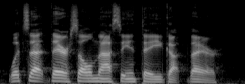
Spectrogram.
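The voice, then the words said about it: Weak comical Southern Ohio accent. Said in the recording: “that's what he sounded like to me, and that's a very weak attempt at a comical Southern Ohio accent”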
